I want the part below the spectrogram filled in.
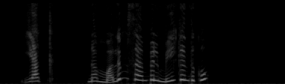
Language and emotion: Telugu, disgusted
